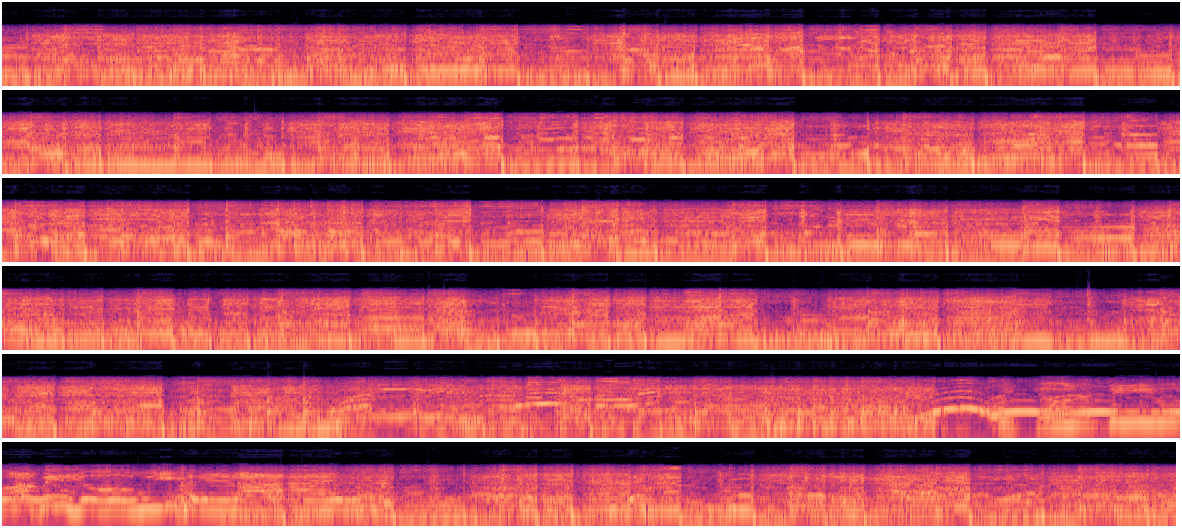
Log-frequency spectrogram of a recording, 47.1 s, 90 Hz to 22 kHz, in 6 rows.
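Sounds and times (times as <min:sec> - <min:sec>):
drum kit: 0:00.0 - 0:38.8, 0:39.7 - 0:47.0
electric guitar: 0:00.0 - 0:47.0.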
